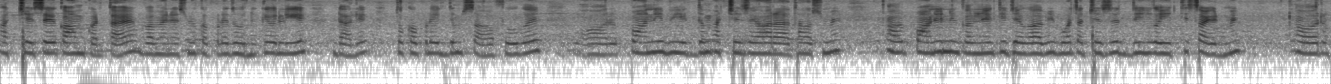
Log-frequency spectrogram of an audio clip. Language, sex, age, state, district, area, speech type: Urdu, female, 18-30, Uttar Pradesh, Gautam Buddha Nagar, urban, spontaneous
